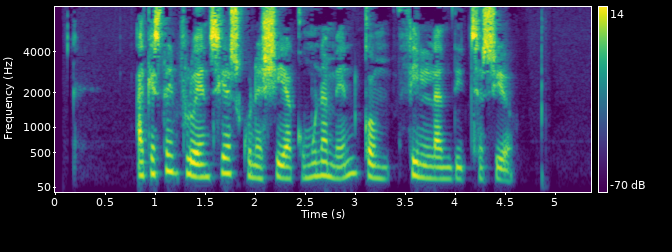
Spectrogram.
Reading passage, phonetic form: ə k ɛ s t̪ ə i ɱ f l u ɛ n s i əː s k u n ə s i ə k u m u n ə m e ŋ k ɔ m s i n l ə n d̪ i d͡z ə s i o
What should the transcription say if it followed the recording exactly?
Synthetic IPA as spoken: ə k ɛ s t̪ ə i ɱ f l u ɛ n s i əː s k u n ə ʃ i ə k u m u n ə m e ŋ k ɔ m f i n l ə n d̪ i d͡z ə s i o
